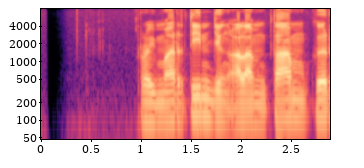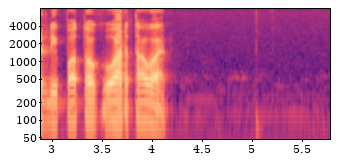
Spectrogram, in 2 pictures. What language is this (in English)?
Sundanese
